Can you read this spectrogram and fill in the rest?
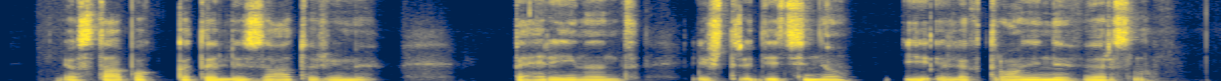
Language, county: Lithuanian, Kaunas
